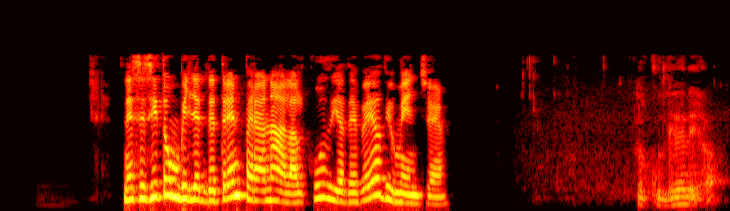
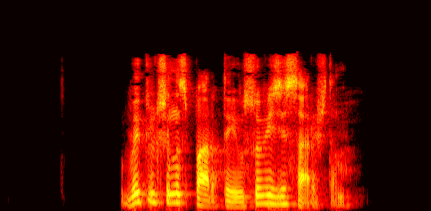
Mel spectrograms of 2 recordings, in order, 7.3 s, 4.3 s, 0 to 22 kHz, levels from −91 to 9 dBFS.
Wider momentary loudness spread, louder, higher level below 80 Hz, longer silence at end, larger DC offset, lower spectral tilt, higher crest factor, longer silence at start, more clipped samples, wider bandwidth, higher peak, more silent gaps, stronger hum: first, 20 LU vs 14 LU; first, -15 LUFS vs -18 LUFS; about the same, -58 dBFS vs -54 dBFS; second, 0.15 s vs 0.85 s; neither; about the same, -4 dB/octave vs -4 dB/octave; about the same, 16 dB vs 20 dB; about the same, 1.25 s vs 1.2 s; neither; about the same, 7.8 kHz vs 8 kHz; about the same, 0 dBFS vs -2 dBFS; neither; neither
